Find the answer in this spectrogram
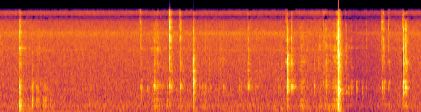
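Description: Scattered small clicks and taps of a plastic solar charge controller case being handled and prodded with a thin metal tool, the loudest near the end.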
